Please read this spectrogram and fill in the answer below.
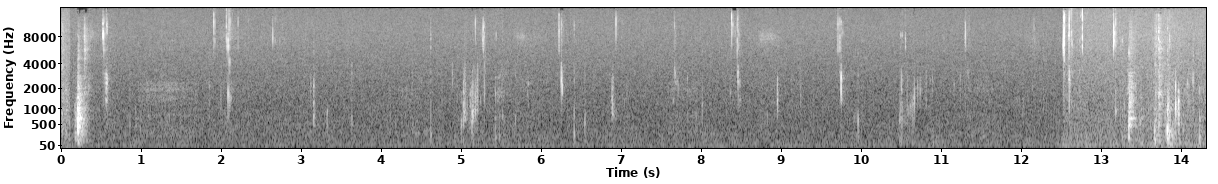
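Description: Soft, scattered mouth clicks and smacks of a person chewing a sticky, chewy bite of paper wasp honey with bits of nest paper, with a sharper click just after the start. A rustle near the end.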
